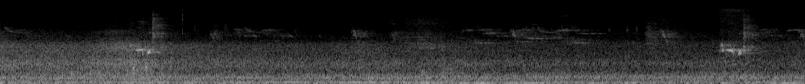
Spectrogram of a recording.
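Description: Wild birds chirping: two short sharp notes, one about a second and a half in and one near the end, with fainter high calls between them, over a steady low background rumble.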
